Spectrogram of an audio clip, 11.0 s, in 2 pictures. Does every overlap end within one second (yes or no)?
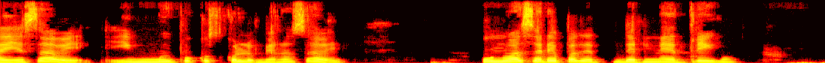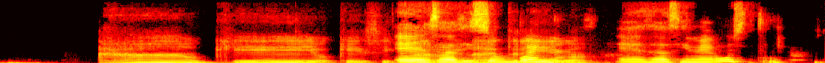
no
